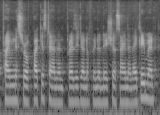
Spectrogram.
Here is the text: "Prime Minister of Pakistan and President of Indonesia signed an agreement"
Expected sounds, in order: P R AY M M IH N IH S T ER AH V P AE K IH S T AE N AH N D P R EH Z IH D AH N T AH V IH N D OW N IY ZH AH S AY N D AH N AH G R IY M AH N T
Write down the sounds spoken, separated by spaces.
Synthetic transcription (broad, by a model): P R AY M M IH N IH S T ER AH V P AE K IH S T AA N AH N D P R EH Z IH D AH N T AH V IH N D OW N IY SH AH S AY N AH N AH G R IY M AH N T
